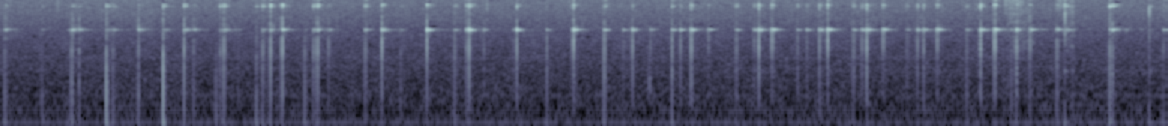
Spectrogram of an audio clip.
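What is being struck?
Ridged glass jar.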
